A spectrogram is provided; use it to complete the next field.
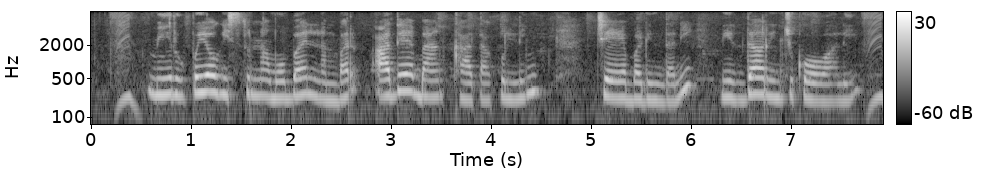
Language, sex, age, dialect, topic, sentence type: Telugu, female, 18-24, Central/Coastal, banking, statement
